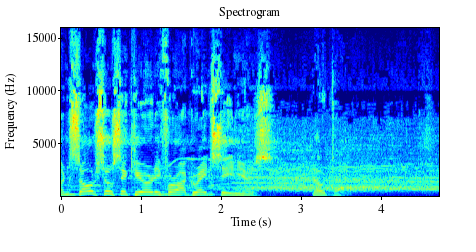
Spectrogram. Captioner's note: applause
